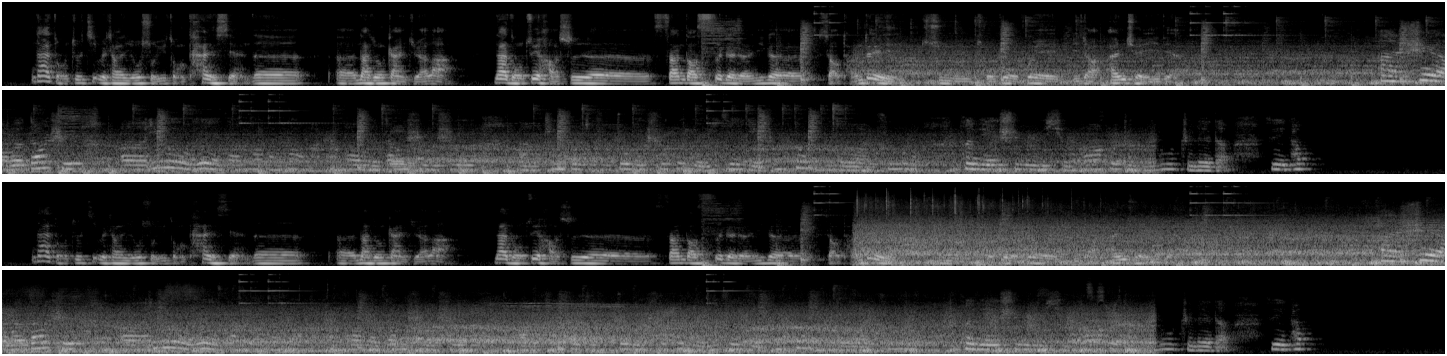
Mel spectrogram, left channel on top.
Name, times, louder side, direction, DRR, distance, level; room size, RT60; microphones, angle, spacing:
voice 1, 0.3-3.0 3.3-4.5 4.9-11.8 13.0-13.4 18.3-18.7, left 4 dB, 85° left, 0.5 m, -28 dB
sound 1, 7.0-7.4 7.7-8.1 8.7-9.4 9.7-10.3 10.6-11.1 11.7-12.3 12.6-16.4 16.7-17.2 17.7-20.3 20.7-22.9, left 2 dB, 45° left, 0.8 m, -37 dB
Bicycle, 8.1-8.6 11.9-13.1 16.8-18.0 21.5-22.1, right 2 dB, 10° right, 1.4 m, -44 dB
sound 2, 8.5-26.0, right 6 dB, 60° right, 0.3 m, -31 dB
voice 2, 13.8-27.4, equal, 10° left, 1.7 m, -32 dB
9.2 x 7.6 x 2.4 m
head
